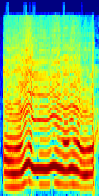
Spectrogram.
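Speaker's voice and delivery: long, loud, high "oh"; drawn-out mock cry; imitated long yell. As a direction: hold a big imitation holler, pitched high.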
